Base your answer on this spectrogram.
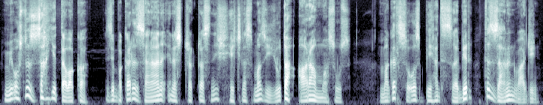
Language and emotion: Kashmiri, surprised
